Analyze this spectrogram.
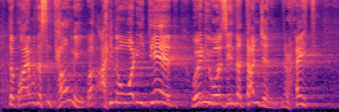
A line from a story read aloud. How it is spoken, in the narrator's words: He cried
